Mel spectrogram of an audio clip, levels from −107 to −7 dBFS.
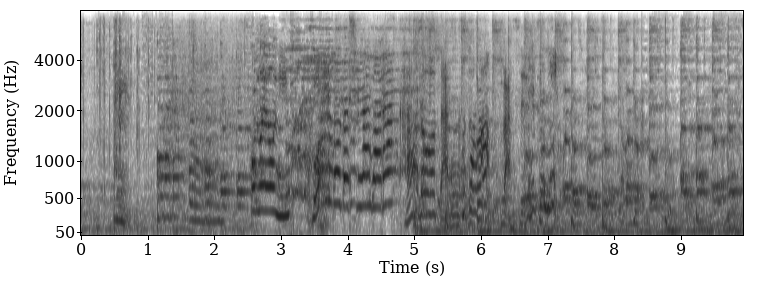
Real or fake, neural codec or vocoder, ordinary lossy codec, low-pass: fake; codec, 16 kHz, 8 kbps, FreqCodec, larger model; Opus, 24 kbps; 7.2 kHz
